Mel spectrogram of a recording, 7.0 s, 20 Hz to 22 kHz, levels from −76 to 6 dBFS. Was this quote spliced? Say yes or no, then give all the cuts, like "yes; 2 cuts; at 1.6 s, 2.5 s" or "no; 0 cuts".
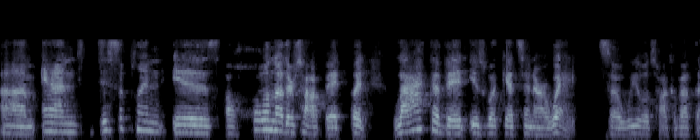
no; 0 cuts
